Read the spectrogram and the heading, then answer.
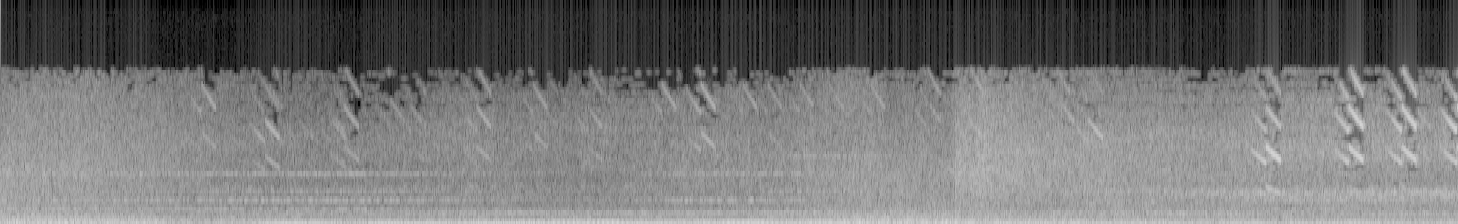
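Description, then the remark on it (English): A steady, humming sci-fi spaceship drone, called a Pleiadian ship, with slowly shifting, warbling tones fills the whole stretch, while faint bird chirps flicker in the background. No one speaks. “Can't beat a good Pleiadian ship with birds in the background.”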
